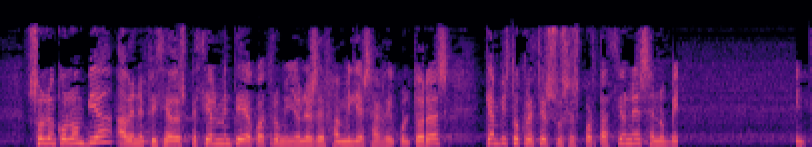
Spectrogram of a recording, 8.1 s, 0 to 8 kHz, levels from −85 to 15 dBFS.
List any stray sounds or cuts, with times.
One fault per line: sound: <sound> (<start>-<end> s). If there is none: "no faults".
no faults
